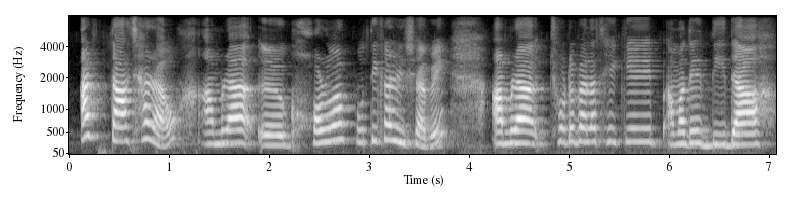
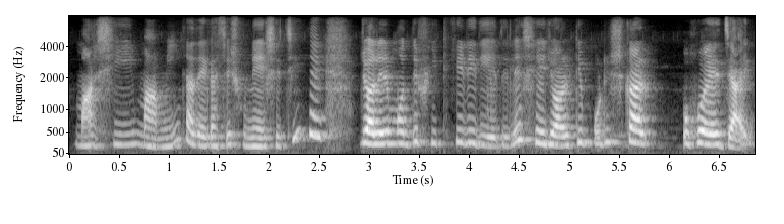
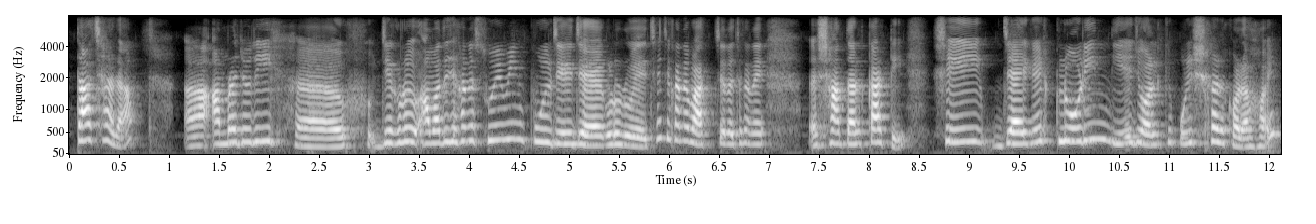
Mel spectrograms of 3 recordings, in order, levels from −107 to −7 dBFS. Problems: background sounds at intervals, background conversations at intervals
